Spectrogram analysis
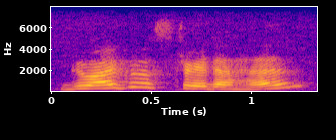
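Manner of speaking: "do I go straight ahead?" rising at the end; rising question. Shown as a demonstration. Teacher prompting Caio with a rising question. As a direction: model the rise for Caio. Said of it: "Um, Caio".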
